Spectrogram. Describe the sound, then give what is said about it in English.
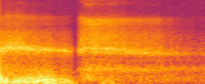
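A deep breath drawn in through the mouth, a steady airy rush that lasts about two seconds with a brief break partway through, quiet and without talk. “On the count of three, here we go. One, two, three, breathe in,”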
